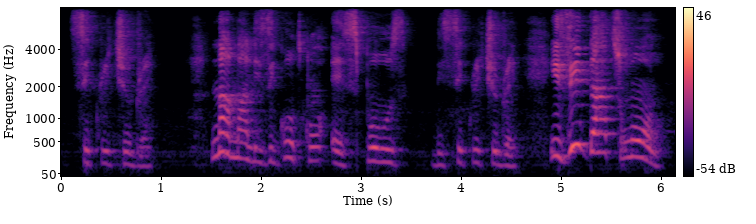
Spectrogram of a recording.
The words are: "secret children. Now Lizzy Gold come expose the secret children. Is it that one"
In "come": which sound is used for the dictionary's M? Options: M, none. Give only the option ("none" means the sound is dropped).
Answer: none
